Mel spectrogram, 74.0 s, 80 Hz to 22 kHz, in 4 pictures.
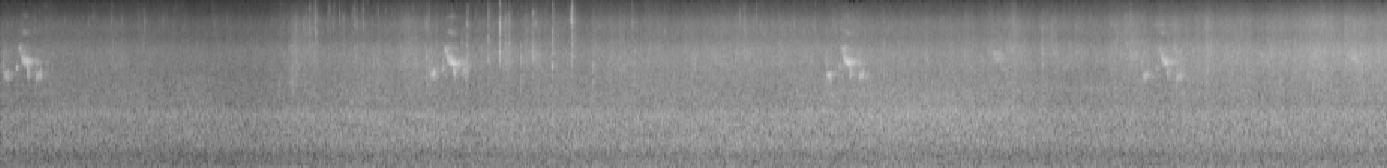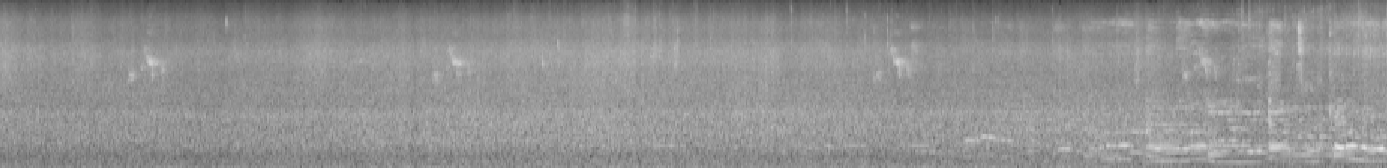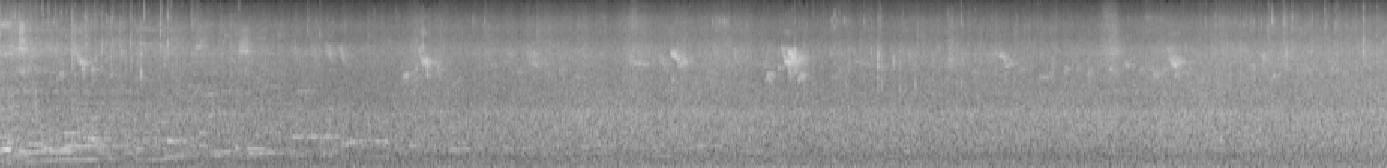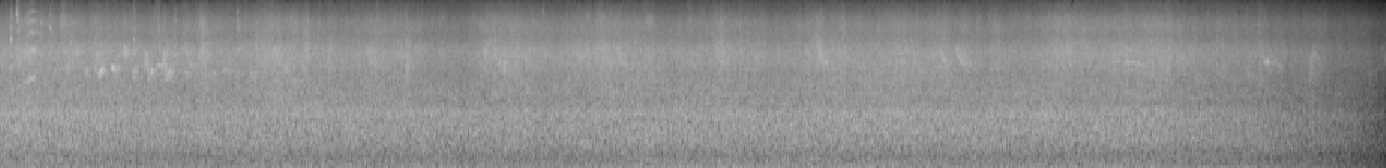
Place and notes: Zhongzheng Rd., 淡水區., New Taipei City - Windy
Windy, Birds singing, Traffic Sound
Sony PCM D50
